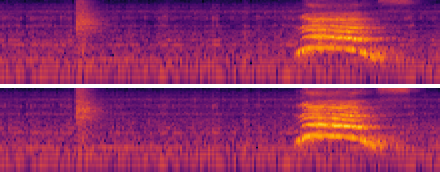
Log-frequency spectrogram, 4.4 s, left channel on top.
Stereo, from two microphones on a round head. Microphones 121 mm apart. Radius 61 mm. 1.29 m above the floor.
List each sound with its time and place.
0.8 s an explosion: 15° right (ahead or behind), 1.4 m
3.0 s a shout: 65° right (ahead or behind), 2.0 m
